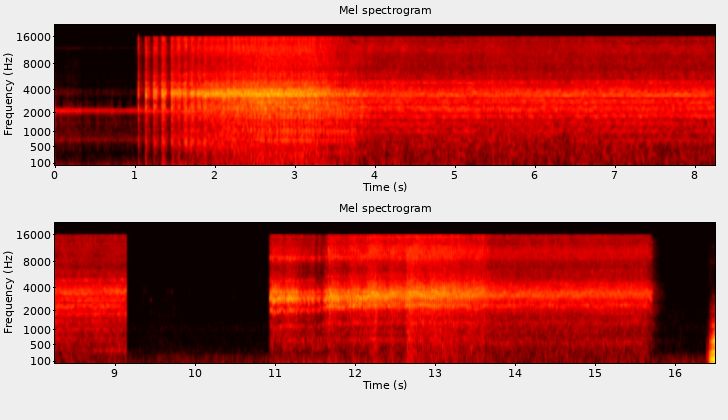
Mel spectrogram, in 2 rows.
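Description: Ridgid 18V subcompact brushless cut-off saw cutting through a metal angle guide: a high motor whine that comes in about a second in and is loudest over the next couple of seconds, then runs steadier and quieter. The sound drops out completely for about two seconds past the middle, then returns loud and settles again before stopping just before the end.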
